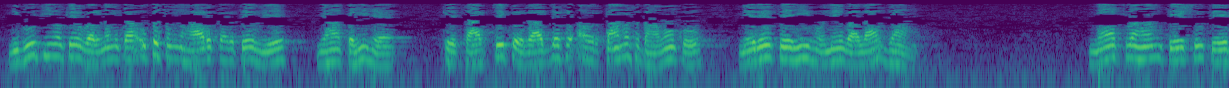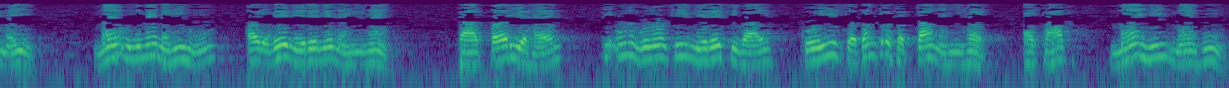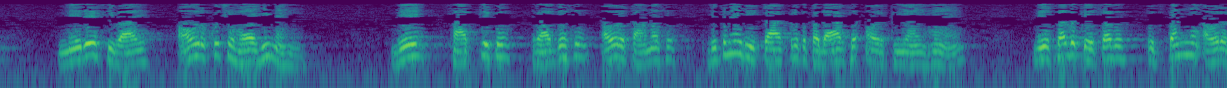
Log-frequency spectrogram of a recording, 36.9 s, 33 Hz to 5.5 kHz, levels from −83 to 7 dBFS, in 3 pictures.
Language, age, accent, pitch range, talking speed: Hindi, 50-69, native, 145-195 Hz, 130 wpm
